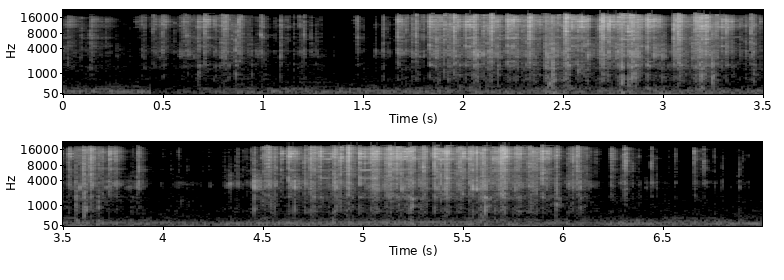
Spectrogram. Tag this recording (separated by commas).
home sounds, Keys jangling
